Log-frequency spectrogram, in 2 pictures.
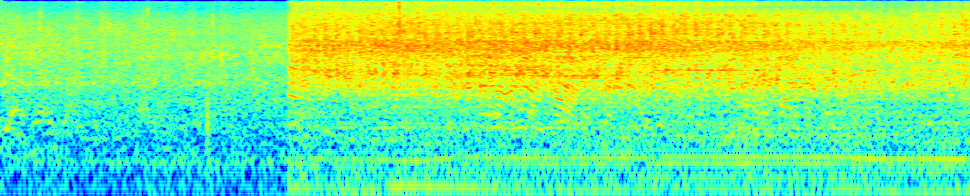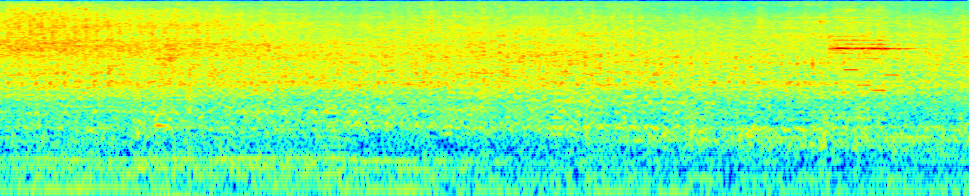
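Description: Engine of a Mitsubishi Pajero SUV running at low speed as it rolls slowly past close by, a steady low hum that grows louder after a cut about two seconds in, with people's voices around it.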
